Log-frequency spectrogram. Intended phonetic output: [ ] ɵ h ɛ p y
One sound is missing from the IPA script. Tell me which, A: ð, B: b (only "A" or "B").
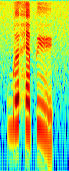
B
